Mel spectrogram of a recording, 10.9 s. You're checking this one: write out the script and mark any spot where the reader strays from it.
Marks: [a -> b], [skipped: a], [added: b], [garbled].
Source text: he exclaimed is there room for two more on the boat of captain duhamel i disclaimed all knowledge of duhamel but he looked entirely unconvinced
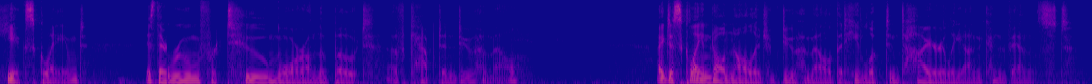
he exclaimed is there room for two more on the boat of captain duhamel i disclaimed all knowledge of duhamel but he looked entirely unconvinced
